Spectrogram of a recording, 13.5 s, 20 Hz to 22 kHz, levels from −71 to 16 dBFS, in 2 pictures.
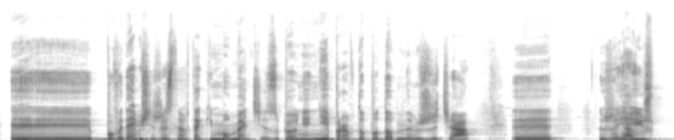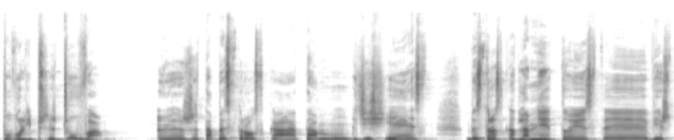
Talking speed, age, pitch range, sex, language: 145 wpm, 30-49, 175-235 Hz, female, Polish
